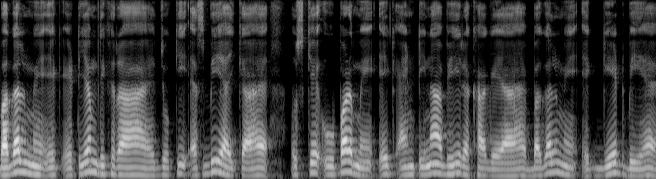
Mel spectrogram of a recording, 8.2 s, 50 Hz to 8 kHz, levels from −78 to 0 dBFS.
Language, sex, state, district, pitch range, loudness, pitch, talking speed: Hindi, male, Bihar, West Champaran, 115-140 Hz, -21 LUFS, 125 Hz, 195 wpm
